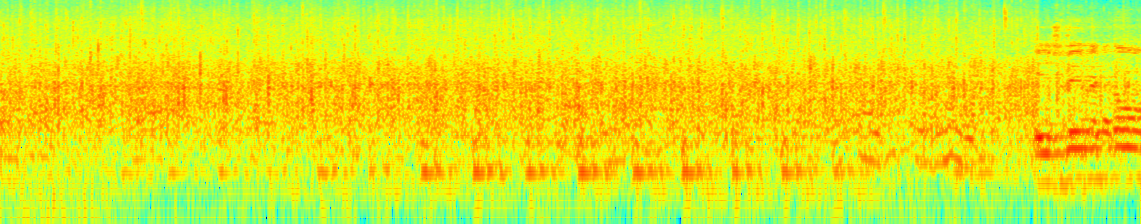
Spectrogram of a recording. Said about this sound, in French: Je vous demanderai de l'applaudir bien sûr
